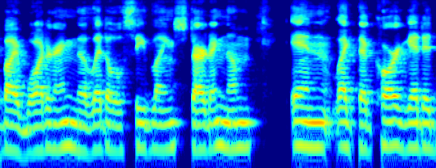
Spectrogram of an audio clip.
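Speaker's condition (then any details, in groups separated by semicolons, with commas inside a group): Cerebral palsy; from birth, brain injury from oxygen loss at fast birth, trouble remembering multiple tasks, hand movement and writing difficulty; plant work at MacArthur's nursery as therapy for hand movements and writing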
